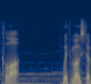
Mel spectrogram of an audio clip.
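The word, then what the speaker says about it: Klaue: Now it doesn't even have that thanks to the thieving Ulisses claw pronounced claw.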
